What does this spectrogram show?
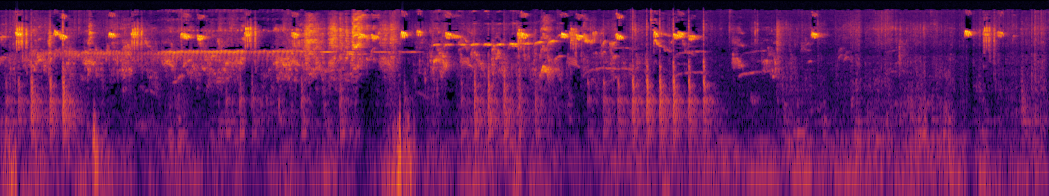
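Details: Captive tits kept by their owner give high, thin chirps and short twittering notes in quick scattered bursts, with fluttering wings and soft rustling and tapping alongside.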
